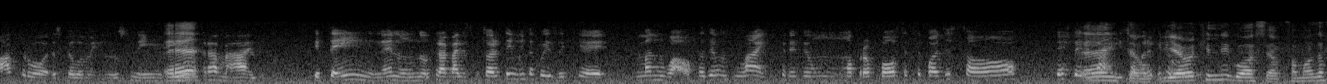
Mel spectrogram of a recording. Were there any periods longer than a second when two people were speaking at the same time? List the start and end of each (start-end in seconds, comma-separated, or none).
10.8-12.0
